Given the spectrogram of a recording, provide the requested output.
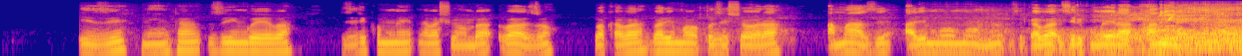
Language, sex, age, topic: Kinyarwanda, male, 25-35, government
